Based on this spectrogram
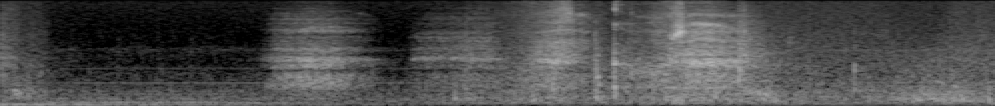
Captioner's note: Natalie breathing heavily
